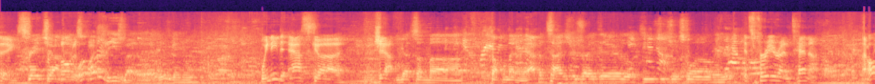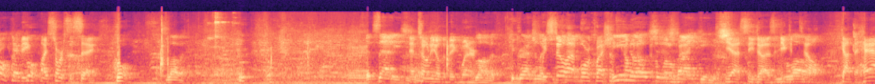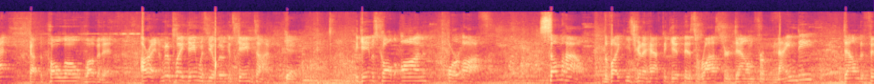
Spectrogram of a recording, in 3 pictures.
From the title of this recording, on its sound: Live From Bonfire in Mankato!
